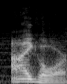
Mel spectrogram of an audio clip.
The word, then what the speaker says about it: Igor: asks for his assistant I Gore or Igor whatever I'm gonna just pronounce it both ways because I like duck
